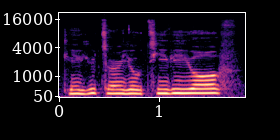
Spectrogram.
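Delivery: slow put-on voice, blurted from under covers; imitated roommate voice. Roommate in bed asking about the TV, mimicked voice. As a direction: mimic a roommate's odd, drawn-out request. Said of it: "I don't know why I made her voice like that".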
